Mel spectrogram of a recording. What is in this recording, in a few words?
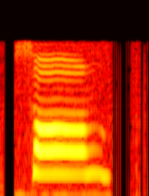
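"song1", Cantonese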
